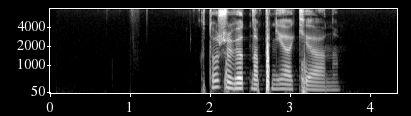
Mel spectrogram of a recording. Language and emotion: Russian, neutral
